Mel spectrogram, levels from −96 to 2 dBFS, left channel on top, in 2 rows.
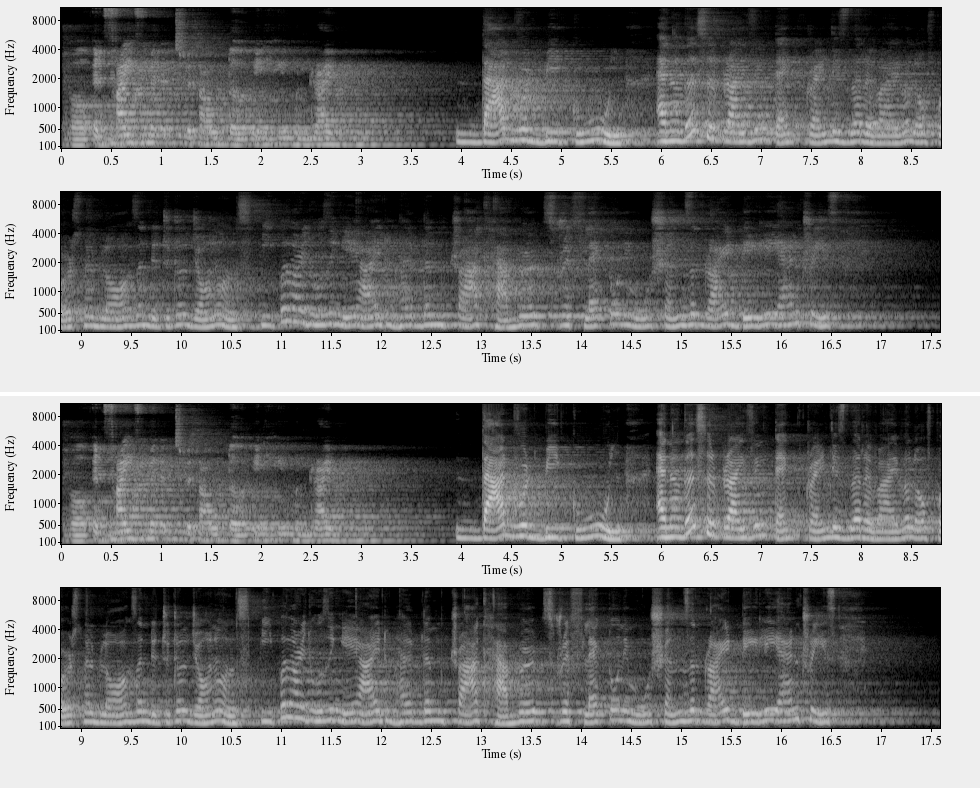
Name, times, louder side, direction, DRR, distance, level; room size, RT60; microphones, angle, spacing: voice 1, 0.1-2.9, equal, 10° right, 1 dB, 4.2 m, -30 dB
voice 2, 3.9-16.8, right 2 dB, 80° right, 6 dB, 1.3 m, -28 dB
28.5 x 26.5 x 7.6 m, 2.8 s
head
